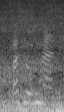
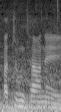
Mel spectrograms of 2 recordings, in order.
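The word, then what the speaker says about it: Pathum Thani: Pattom Thani. Pattom Thani, yeah, I know. It does get mispronounced, a bit like Pattaya.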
